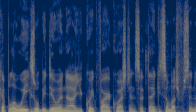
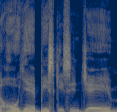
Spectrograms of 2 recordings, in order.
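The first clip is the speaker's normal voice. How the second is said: slow, hammed-up fake Cockney accent; terrible mock Cockney accent; 2 semitones higher, slower than usual. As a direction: drag out a bad Cockney "biscuits and jam" as a joke. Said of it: "terrible, terribly offensive accent".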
